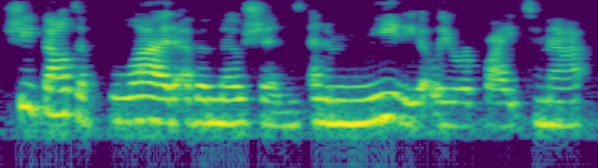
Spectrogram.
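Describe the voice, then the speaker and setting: A woman reading a children's book aloud as a teacher would, in expressive, deliberately phrased storytelling. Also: medium pitch, slight background noise.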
